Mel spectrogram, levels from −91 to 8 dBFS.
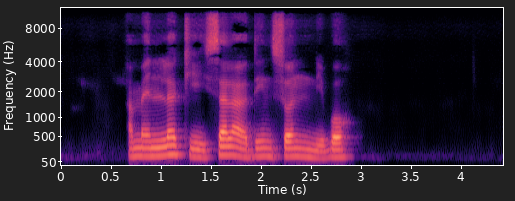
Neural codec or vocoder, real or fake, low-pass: codec, 24 kHz, 0.9 kbps, WavTokenizer, large speech release; fake; 10.8 kHz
